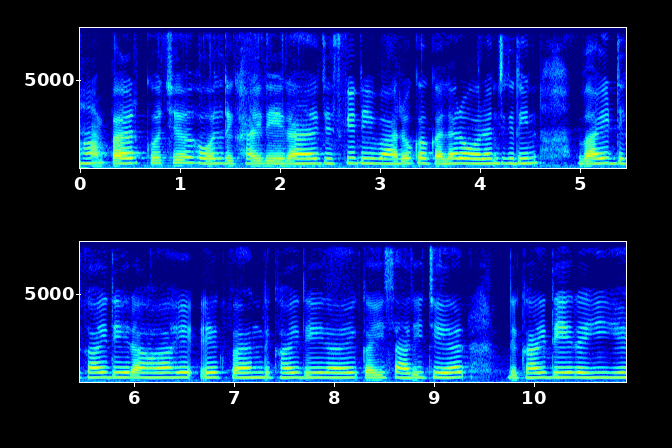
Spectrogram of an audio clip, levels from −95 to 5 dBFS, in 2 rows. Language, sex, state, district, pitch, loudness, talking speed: Hindi, female, Bihar, Darbhanga, 280 Hz, -39 LUFS, 175 wpm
